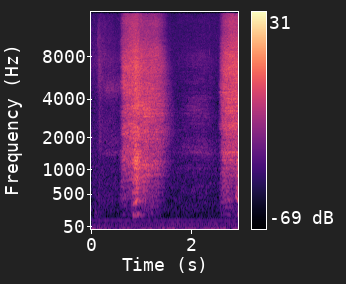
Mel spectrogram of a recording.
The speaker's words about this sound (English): going to blow her nose. It's very aggressive.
